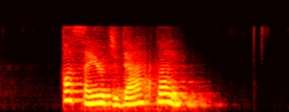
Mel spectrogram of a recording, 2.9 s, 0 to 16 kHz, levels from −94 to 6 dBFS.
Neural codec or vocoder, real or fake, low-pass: codec, 16 kHz, 0.5 kbps, X-Codec, HuBERT features, trained on balanced general audio; fake; 7.2 kHz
